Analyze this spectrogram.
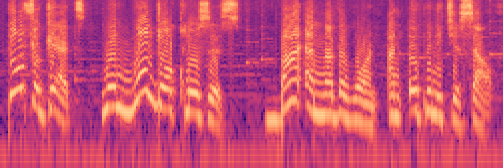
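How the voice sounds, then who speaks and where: A woman's voice: fairly high pitch, big pitch swings, unhurried. A woman with a Nigerian accent acting as interviewer in a scripted, polished and enthusiastic radio promotion. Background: music.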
